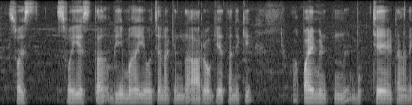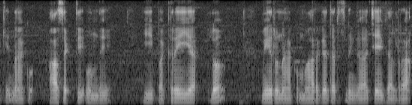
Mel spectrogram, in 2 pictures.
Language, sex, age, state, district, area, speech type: Telugu, male, 60+, Andhra Pradesh, N T Rama Rao, urban, read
